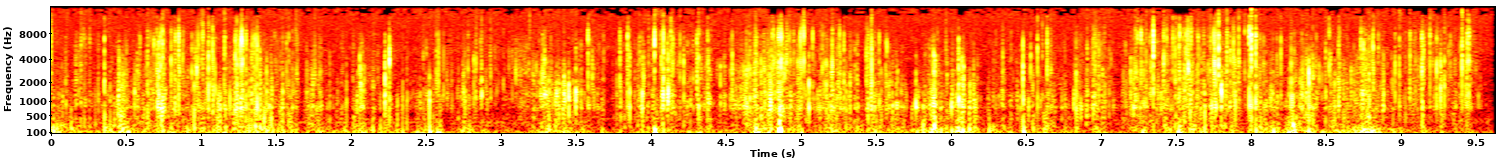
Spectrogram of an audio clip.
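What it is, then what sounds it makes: Plastic document folder. A large, empty, translucent frosted polypropylene document folder made of thin, flexible sheets is bent and curved by both hands while the fingertips rub its surface. The result is continuous crinkling and crunching, with dense, quick crackles spread across a broad range up to bright highs over a low rumble.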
